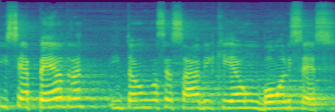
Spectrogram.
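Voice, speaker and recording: Through noticeable background noise and audible room echo, a man speaks in an extremely high pitch with fairly even intonation. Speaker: pastor. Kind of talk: sermon. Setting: church stage with audience.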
